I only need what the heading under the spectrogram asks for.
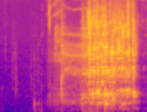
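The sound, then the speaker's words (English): Tea pours steadily into a cup, a bright splashing trickle lasting about a second after a couple of soft taps, then stopping abruptly. No voices. “I'm just going to pour myself out a cup of tea.”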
